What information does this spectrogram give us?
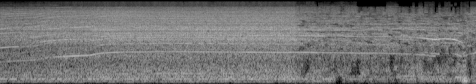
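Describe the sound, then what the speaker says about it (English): A power drill whines loudly and steadily while boring a hole for a flag pole, its pitch holding level before the motor eases and slows near the end, close and without speech. "let's get this first hole drilled"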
